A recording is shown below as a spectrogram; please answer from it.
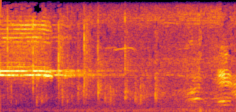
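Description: Referee's whistle blown in one long, steady blast to start the match, cutting off about half a second in, followed by a few faint knocks.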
